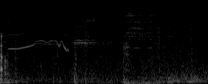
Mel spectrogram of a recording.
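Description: Sharp blade strikes hit a creature.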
